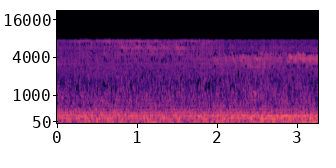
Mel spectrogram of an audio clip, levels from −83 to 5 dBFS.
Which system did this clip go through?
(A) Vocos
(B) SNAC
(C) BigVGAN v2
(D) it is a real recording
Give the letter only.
C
